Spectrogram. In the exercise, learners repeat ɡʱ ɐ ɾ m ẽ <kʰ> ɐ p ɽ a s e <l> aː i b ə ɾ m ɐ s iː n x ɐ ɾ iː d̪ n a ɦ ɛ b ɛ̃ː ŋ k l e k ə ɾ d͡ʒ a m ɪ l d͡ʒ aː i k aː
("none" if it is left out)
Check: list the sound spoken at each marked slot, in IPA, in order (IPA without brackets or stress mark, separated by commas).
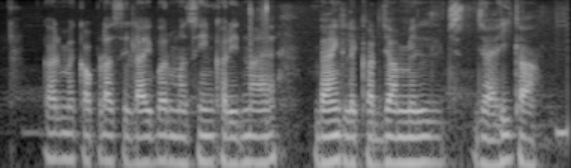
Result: k, l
